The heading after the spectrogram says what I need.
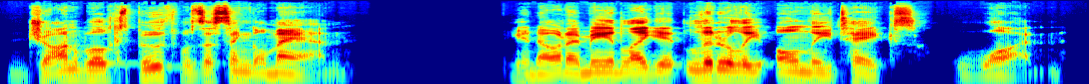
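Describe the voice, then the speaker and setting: Low-voiced man musing on a podcast. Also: no echo, studio quality. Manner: measured, many "you know" fillers. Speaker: podcast co-host. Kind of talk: casual chat.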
